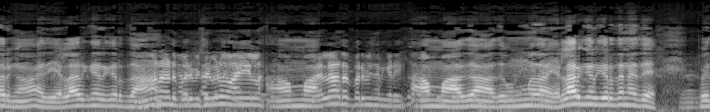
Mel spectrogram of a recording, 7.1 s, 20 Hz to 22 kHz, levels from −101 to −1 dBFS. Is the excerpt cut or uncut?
uncut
